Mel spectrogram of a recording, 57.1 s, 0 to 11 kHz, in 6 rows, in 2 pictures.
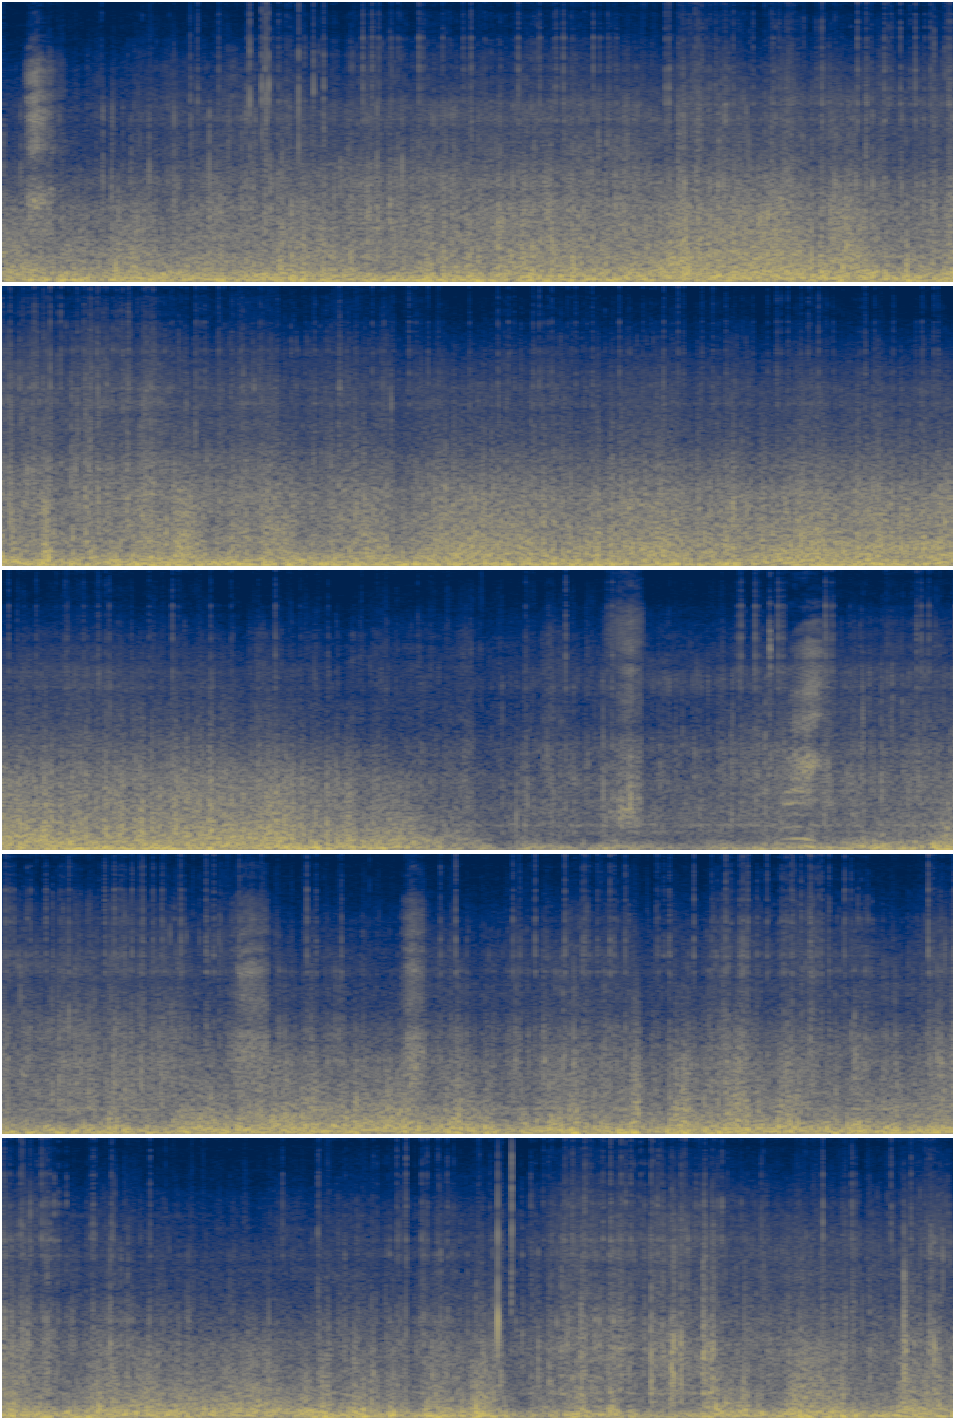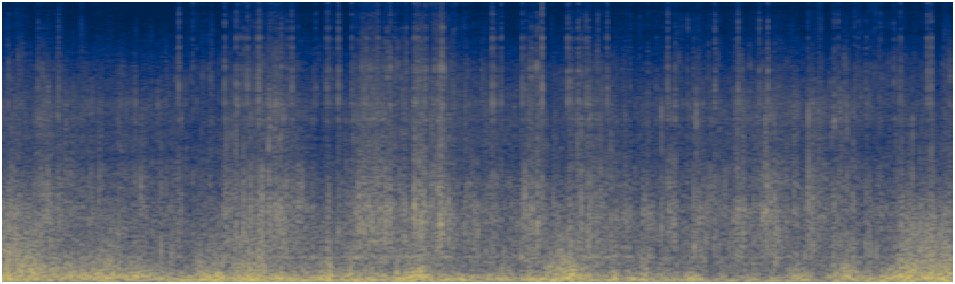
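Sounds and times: bike rattling over bumps: 0.0 - 57.0
wind rumble on microphone: 0.0 - 57.0
tyres rolling over dirt and stones: 0.1 - 57.0.

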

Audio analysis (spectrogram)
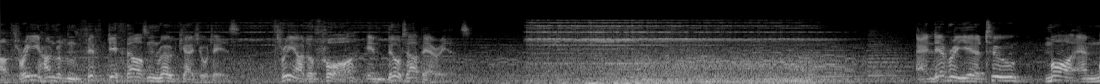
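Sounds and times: railway carriage rumbling: 0.0 - 10.4
wheels squealing on rails: 1.2 - 8.6.

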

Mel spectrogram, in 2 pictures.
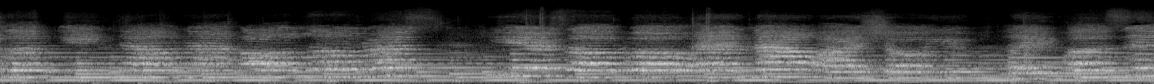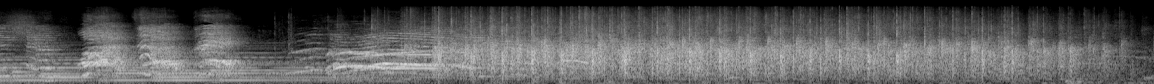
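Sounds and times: children singing in unison: 0.0 - 14.0.

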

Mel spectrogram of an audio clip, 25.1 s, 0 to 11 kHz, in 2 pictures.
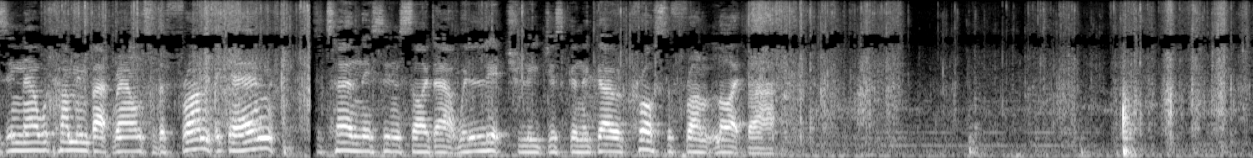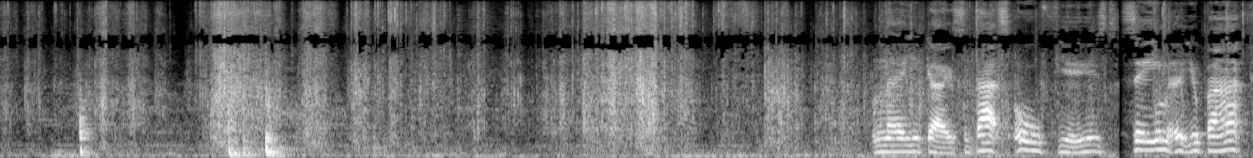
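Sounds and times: plastic and paper crinkling: 0.0 - 25.0.

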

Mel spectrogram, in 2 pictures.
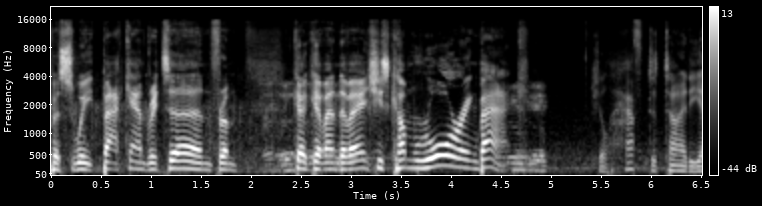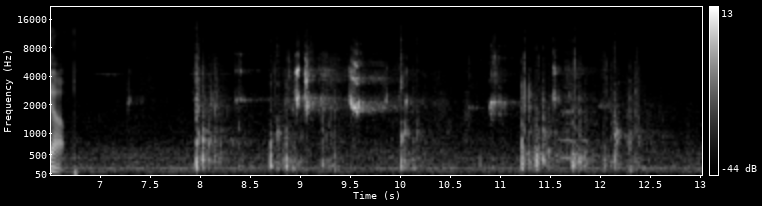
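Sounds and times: shoe squeaks: 7.0 - 12.3
tennis ball struck by rackets: 7.9 - 10.3, 11.0 - 12.5.

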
